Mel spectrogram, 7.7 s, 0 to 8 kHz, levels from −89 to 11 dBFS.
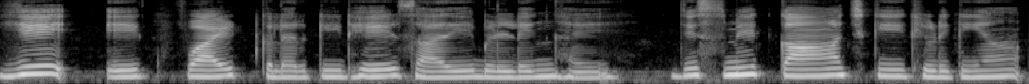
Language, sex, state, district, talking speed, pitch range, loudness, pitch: Hindi, male, Uttar Pradesh, Lucknow, 110 wpm, 175-205 Hz, -16 LUFS, 190 Hz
